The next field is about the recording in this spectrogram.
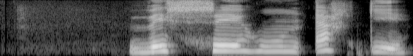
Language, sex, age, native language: Icelandic, male, 9, Icelandic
